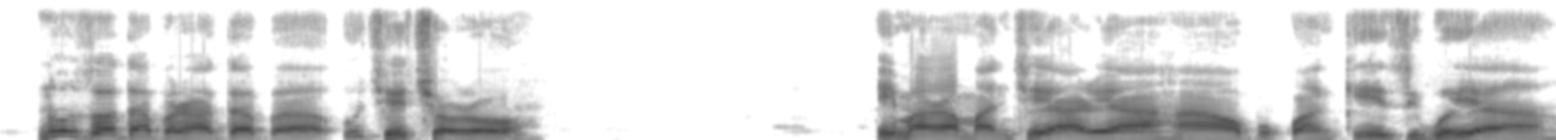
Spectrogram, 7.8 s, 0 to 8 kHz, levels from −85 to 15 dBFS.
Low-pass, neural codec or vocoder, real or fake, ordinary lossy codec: 7.2 kHz; none; real; none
